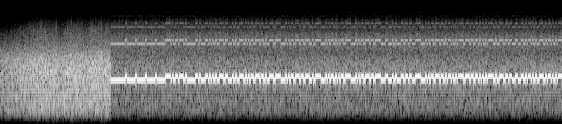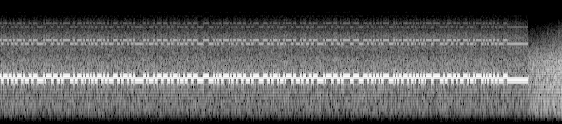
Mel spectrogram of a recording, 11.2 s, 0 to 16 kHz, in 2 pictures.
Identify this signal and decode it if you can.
RTTY (75 baud, 170 Hz shift), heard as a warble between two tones, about 1470 Hz centre, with radio static. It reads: GRACAS AOS NOSSOS OCULOS DE REALIDADE AUMENTADA, GANHAMOS CONHECIMENTO DOS DETALHES.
